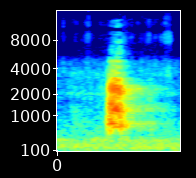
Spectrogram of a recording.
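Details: A single short, bright bark from Kaya, a Cardigan Welsh Corgi playing in the snow, with a calm outdoor background around it.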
